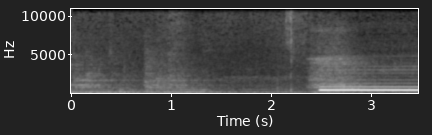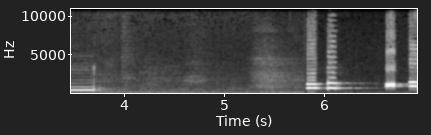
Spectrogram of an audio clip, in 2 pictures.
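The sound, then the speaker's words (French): A telephone ringing tone for a call in progress: one long, steady electronic beep, followed a couple of seconds later by several short, quick beeps, all fairly loud over a low background rumble. “Appel en cours.”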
